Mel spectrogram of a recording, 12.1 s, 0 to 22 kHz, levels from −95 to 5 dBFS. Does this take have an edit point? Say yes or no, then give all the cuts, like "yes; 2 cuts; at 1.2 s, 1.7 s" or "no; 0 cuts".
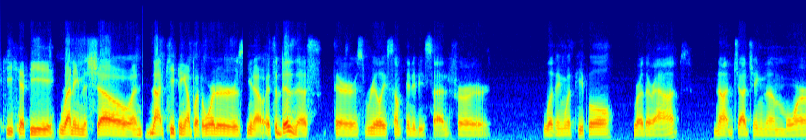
yes; 1 cut; at 4.8 s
